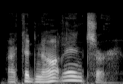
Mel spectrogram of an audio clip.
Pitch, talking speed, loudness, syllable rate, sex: 140 Hz, 195 wpm, -17 LUFS, 4.8 syllables/s, male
